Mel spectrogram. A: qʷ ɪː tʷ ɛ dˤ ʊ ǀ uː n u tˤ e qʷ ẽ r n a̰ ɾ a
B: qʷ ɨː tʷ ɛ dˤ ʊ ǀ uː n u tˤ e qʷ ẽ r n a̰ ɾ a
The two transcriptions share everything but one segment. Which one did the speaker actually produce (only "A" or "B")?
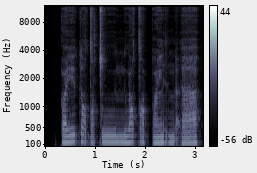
A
